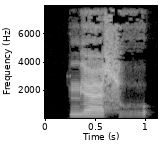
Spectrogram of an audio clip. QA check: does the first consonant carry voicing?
yes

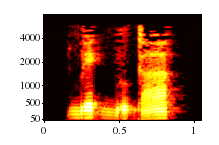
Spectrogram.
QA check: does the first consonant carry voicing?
yes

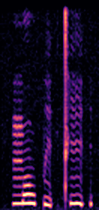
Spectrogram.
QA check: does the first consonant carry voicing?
yes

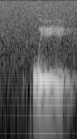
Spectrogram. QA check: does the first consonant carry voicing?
no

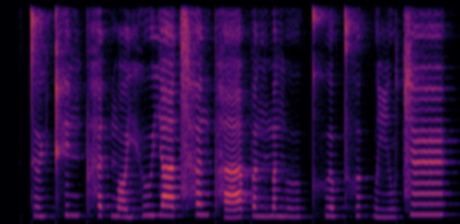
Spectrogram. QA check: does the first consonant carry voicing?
no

